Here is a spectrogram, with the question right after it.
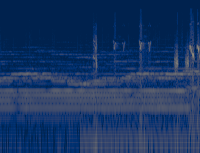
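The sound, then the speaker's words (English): Several short, high chirps from birds in the hazy early morning by a shore scatter across a steady low hum, coming faster and closer together toward the end. No one speaks. “In the hazy early hours, as the birds chirp their morning songs, anglers approach the shore.”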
